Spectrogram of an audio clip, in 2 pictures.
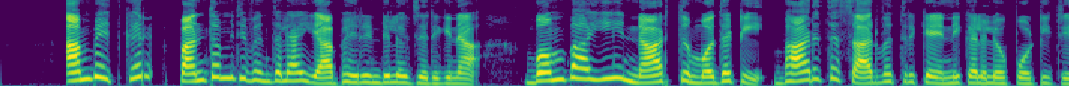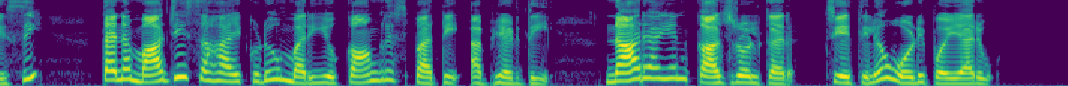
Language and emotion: Telugu, neutral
